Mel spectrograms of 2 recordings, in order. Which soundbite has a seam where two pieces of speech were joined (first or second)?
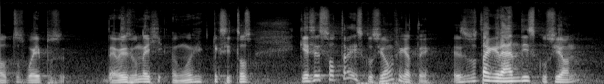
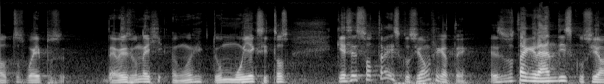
first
